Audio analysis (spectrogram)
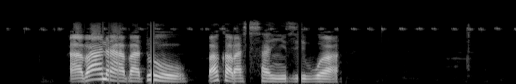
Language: Ganda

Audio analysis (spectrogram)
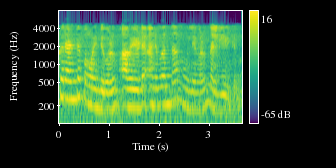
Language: Malayalam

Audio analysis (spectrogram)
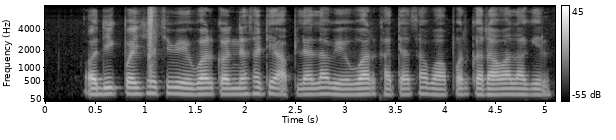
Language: Marathi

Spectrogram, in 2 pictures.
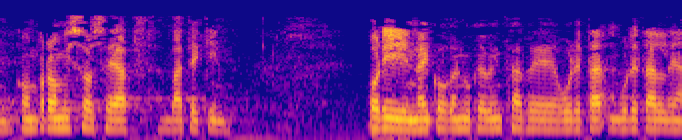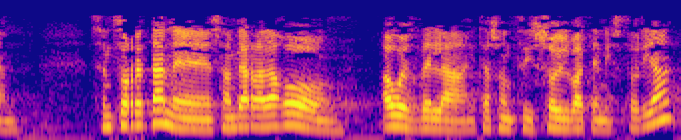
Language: Basque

